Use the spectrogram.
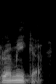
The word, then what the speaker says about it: Gromicko: There's no E in it, but I pronounce it Gromicko.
